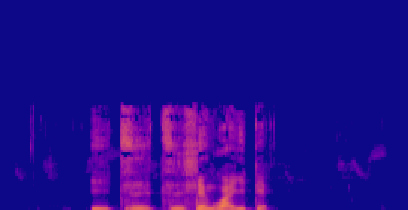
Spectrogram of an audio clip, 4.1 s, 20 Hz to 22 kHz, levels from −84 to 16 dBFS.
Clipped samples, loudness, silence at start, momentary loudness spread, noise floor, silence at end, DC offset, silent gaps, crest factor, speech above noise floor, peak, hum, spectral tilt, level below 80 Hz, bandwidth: under 0.1%; -28 LUFS; 0.9 s; 11 LU; -80 dBFS; 1.4 s; under 0.1%; none; 24 dB; 52 dB; -8 dBFS; none; -4.5 dB/octave; -66 dBFS; 11.5 kHz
